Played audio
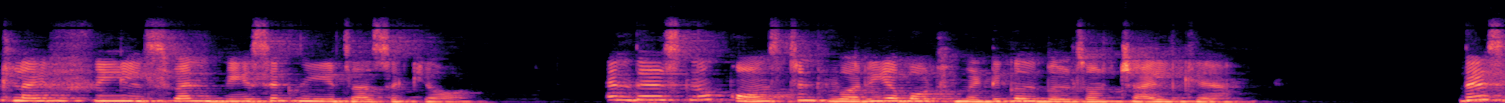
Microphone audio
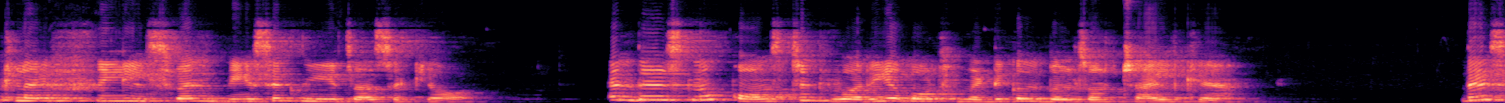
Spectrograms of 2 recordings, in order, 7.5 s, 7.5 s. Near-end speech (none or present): none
